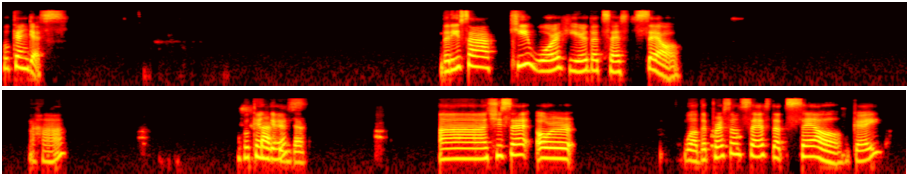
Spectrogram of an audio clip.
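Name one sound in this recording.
A woman speaks over an online call, reading out slowly with pauses.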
